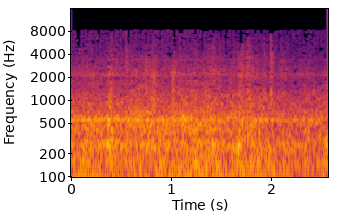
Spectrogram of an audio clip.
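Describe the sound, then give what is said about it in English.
An Indian-made train, set up by the Indian government and carrying railway experts from the United Nations Economic Commission for Asia and the Far East across India, rumbles along steadily: a dense low-pitched roar with faint rhythmic clatter from the wheels, constant in loudness throughout and with no voices. “It carried a group of railway experts from the United Nations Economic Commission for Asia and the Far East all over the country.”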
